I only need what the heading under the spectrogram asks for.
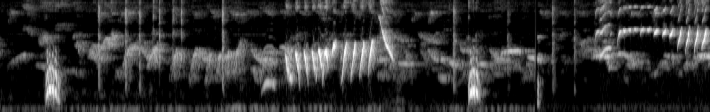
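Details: White-rumped shama in varied song: sharp downward notes, chattering phrases, a rapid burst of evenly spaced repeated notes, a loud upward sweep, then high trilled whistles near the end, over a faint low hum.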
